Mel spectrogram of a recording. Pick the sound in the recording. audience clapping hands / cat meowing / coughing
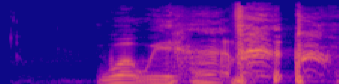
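coughing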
